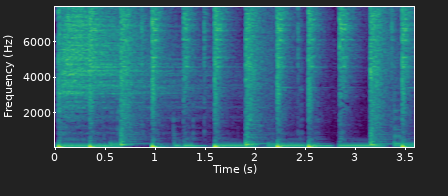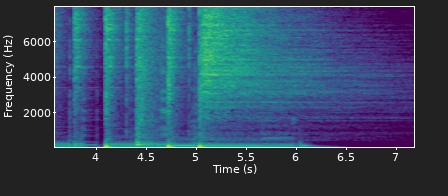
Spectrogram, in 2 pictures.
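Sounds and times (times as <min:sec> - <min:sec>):
sixteenth-note offset kick drum: 0:00.0 - 0:02.8, 0:03.4 - 0:05.2.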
